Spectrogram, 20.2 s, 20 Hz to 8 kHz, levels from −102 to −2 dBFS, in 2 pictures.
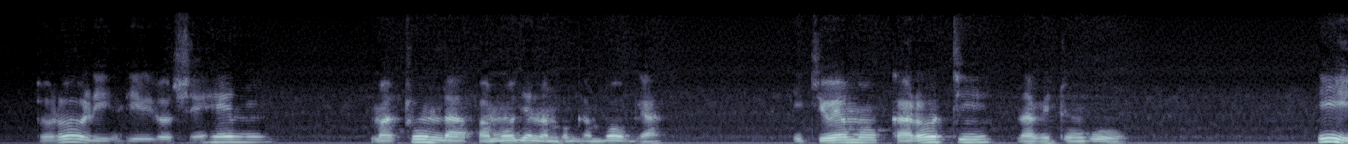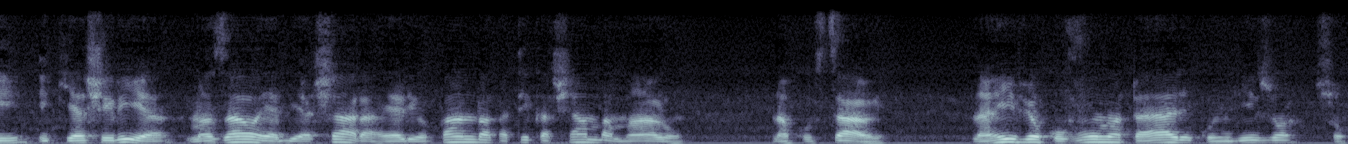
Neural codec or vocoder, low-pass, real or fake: codec, 16 kHz, 8 kbps, FunCodec, trained on Chinese and English, 25 frames a second; 7.2 kHz; fake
